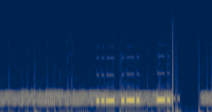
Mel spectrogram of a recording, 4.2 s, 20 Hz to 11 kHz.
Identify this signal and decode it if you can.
Morse code, heard as a keyed tone, about 24 wpm, 440 Hz. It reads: UR N
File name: contests / ss-cw-k5tr-op-n5rz -1400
